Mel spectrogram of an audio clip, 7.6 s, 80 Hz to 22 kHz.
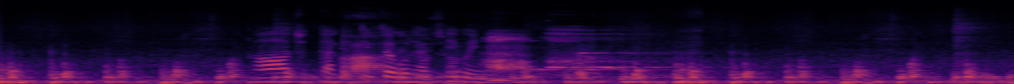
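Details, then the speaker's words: Normal fetal heartbeat on Doppler at 145 beats a minute, within the normal range, with a healthy, well-growing baby: rapid, regular whooshing pulses. "진짜 애기 심장박동이고 심장박동도 정상범주에 잘 들어가서 얘기는 아주 건강한 것 같습니다"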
